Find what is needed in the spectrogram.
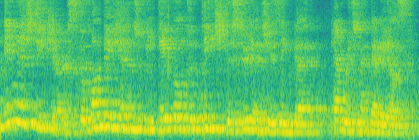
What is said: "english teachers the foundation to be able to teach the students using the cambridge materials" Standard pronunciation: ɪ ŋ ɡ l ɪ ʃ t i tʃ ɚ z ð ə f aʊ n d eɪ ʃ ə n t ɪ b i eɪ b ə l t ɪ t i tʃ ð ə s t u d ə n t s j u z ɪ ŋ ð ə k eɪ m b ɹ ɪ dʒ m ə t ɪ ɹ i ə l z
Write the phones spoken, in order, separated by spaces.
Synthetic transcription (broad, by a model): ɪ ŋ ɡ l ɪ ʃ t i tʃ ɚ z ð ə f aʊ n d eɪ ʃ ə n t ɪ b i eɪ b ə l t ɪ t i tʃ ð ə s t u d n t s j u z ɪ ŋ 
